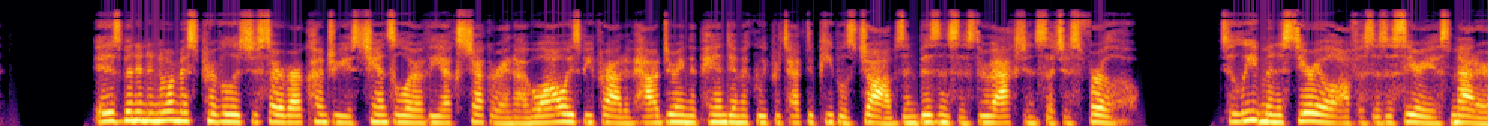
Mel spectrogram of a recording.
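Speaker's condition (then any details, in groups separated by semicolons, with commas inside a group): No condition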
